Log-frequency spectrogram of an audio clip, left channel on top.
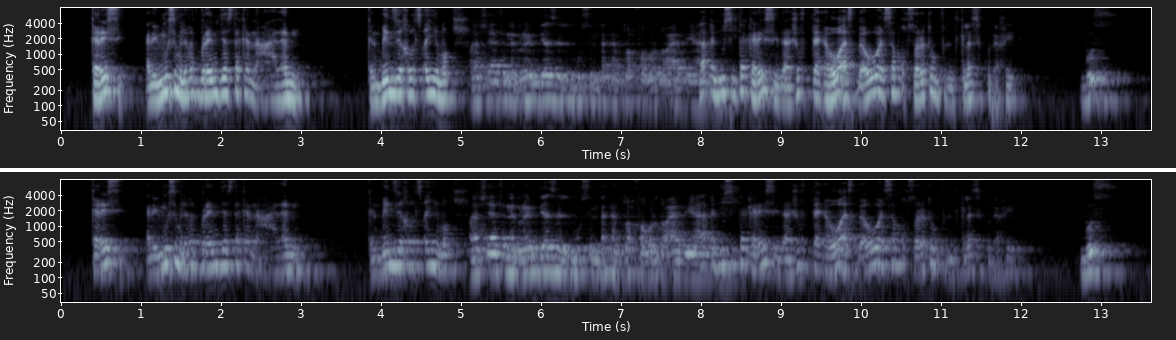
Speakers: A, on the left; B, on the right.
A: كارثي يعني الموسم اللي فات ابراهيم دياز ده كان عالمي كان بينزل يخلص اي ماتش
B: انا شايف ان ابراهيم دياز الموسم ده كان تحفه برضو عادي يعني
A: لا
B: مش
A: الموسم ده كارثي ده شفت هو أسب... هو سبب خسارتهم في الكلاسيكو الاخير
B: بص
